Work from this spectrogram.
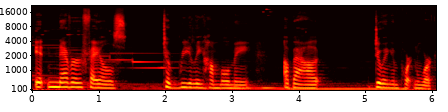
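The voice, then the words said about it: Slightly choked-up, emotional voice. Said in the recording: “I'm actually getting a little bit choked up right now”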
